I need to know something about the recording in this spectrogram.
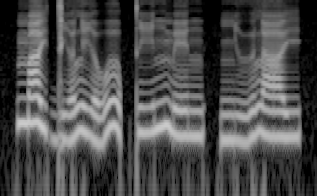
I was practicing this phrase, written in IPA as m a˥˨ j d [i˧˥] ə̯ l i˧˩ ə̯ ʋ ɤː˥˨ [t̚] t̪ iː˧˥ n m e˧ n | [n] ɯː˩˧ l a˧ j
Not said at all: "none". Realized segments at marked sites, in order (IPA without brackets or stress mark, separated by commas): i˩˧, p̚, ɲ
